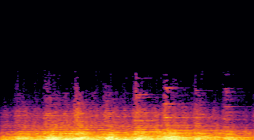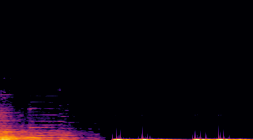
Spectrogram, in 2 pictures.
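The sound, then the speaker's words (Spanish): Dense, busy music fades out, then a heartbeat takes over: low, muffled thuds in paired beats, fairly loud, repeating about once a second with nothing else around them. “Escucha el latido de los mercados en Capital Radio.”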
